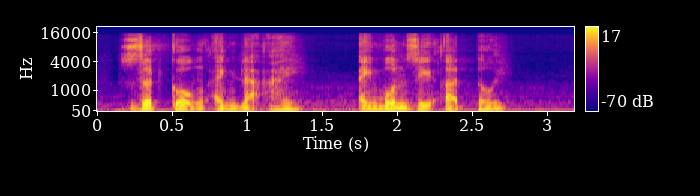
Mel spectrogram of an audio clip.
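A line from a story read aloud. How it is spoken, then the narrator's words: Low voice, suppressed fear. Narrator (Vietnamese): Tên luyện ngài cứng họng, hắn đè nén sự sợ hãi, hạ giọng xuống rồi hỏi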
